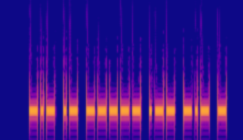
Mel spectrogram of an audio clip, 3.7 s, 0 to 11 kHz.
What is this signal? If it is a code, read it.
Morse code, heard as a keyed tone, about 28 wpm, 700 Hz. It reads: KA0WKT
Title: USA Call Signs Repeated 2x 28wpm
